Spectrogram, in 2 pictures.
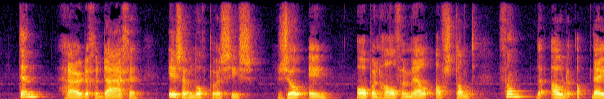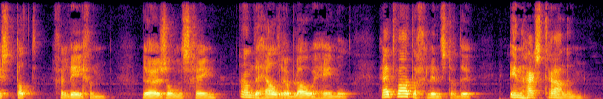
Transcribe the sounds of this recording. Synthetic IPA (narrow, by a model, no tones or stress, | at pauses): tɛn | hœɥdəχədaːχə | ɪsəɹnɔχprəsis | zowejn | ɔpənɦɑlˠvəmɛlˠɑfstɑnt | fɑndəʔʌwdəʔɑp̚dɛjstɑt | χəlejχən | dəzɔnsχejn | ʔaːndəɦɛlˠdərəblʌwəɦejməlˠ | hətʋaːtəɹχlɪnstəɹdə | ɪnɦaːɹstraːlən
